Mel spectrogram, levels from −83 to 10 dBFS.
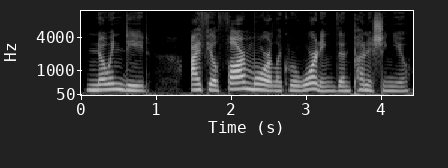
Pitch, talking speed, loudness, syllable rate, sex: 205 Hz, 150 wpm, -18 LUFS, 4.2 syllables/s, female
